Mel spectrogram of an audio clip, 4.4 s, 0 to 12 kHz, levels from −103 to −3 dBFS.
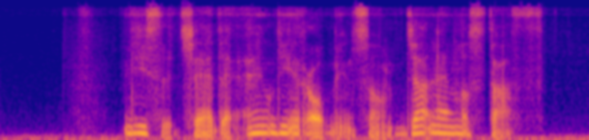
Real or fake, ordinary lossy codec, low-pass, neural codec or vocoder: fake; Opus, 24 kbps; 9.9 kHz; autoencoder, 22.05 kHz, a latent of 192 numbers a frame, VITS, trained on many speakers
